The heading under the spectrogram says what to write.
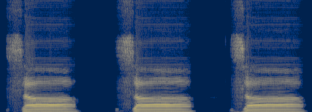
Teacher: ज़ा की आवाज सीटी वाली होती है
